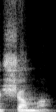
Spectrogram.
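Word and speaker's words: Shammah: À la première position, on a Shama qui est obéir. Qui est obéir. Sha Shama qui s'écrit S H A M M A H.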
